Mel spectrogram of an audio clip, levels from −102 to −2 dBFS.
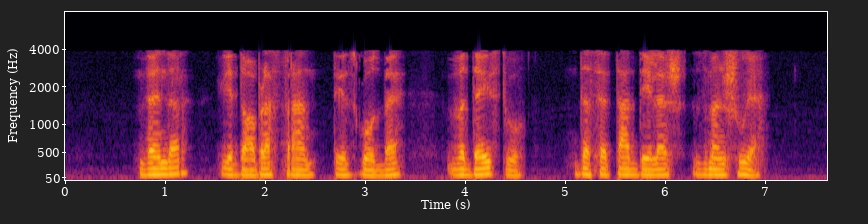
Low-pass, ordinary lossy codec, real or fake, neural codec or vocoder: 7.2 kHz; AAC, 16 kbps; real; none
